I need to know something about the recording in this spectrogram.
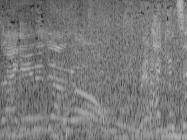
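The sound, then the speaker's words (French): Engines of motorcycles drone and rev with rising and falling pitch in the background, steady and fairly loud, mixed with a blur of voices talking over them. “C'est quoi, c'est des motos qu'on entend derrière?”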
